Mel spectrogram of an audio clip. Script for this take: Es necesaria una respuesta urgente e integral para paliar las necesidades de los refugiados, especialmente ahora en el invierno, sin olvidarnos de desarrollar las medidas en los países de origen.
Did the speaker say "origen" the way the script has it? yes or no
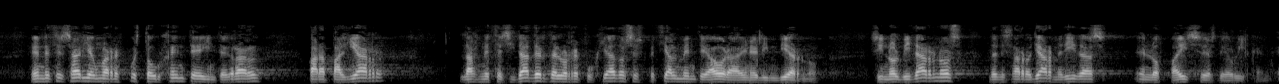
yes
